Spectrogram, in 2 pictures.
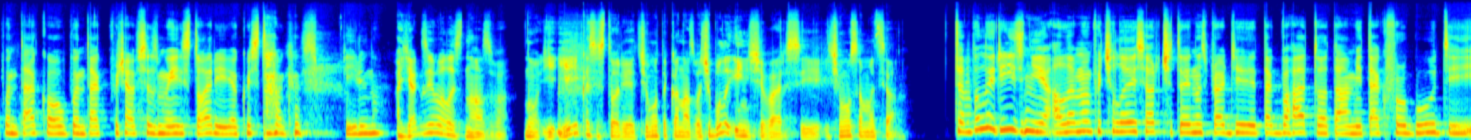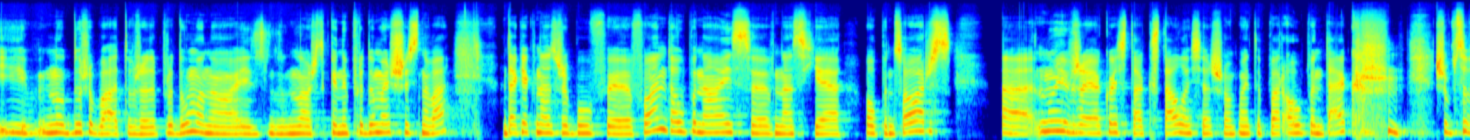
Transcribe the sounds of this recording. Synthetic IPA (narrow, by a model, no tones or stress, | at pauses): pɪnt̪ɑkwpɪnt̪ɑkpɔt͡ʃɑwsʲɐzmɔjɛjist̪ɔɾʲijijɐkusʲt̪ɑkspʲilʲnɔɐjaɡzɐjɐʋɪlˠɐsʲnɑzʋɐ̰nujɛjɛjɐkasʲist̪ɔɾʲijɐt͡ʃɔmut̪ɐkanɑzʋɐt͡ʃɪbʊlˠɪʔinʃʲiʋɛ̰rsʲijḭʔit͡ʃɔmusamɛt͡sʲa̰ | t̪ɛbʊlˠɪɾʲizʲnʲiɐlˠɛmɪpɔt͡ʃɐlˠɪɔsʲɔrt͡ʃɪt̪ɪnɐspɾɑwdʲit̪ɑk̚bɐɦɑt̪ɔt̪ɑmit̪ɑkfɔrɡud̪inud̪uʒɛbɐɦɑt̪ɔwʒɛpɾɪd̪umɐnɔiznɔʋɔʃt̪ɐ̥kɪnɛpɾɪd̪umɐjeʃt͡ʃɔsʲnɔʋɛ | ɐt̪ɑkjɐkʋnɑs̬wʒɛbuwfɔnd̪owpɛnajswnɑsjɛowpɛnsɔrs | nuiwʒɛjakɔsʲt̪ɑkst̪ɑlˠɔsʲɐʃt͡ʃɔmɪt̪epɛrowpɛnt̪ɛk | ʃt͡ʃɔb̪sɛ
